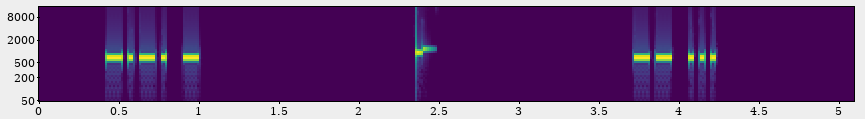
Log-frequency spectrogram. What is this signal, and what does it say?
Morse code, heard as a keyed tone, about 36 wpm, 700 Hz. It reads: CT MS
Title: US States and Canadian Provinces 35wpm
